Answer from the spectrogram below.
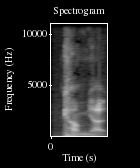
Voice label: "kahmyaht", Cantonese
